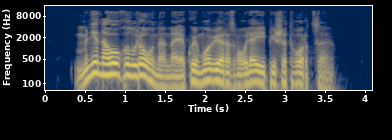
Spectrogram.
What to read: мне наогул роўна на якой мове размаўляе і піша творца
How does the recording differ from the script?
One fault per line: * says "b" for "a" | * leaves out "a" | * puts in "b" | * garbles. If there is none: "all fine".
all fine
